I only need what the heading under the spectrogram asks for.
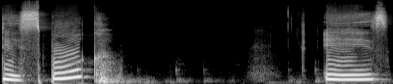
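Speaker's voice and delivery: word by word with long gaps; measured classroom dictation; slow dictation. Shown as a demonstration. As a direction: spell it out word by word for learners. Teacher dictating a translation.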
